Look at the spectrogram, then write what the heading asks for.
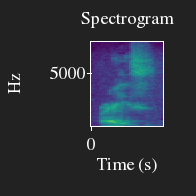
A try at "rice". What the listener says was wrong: It's rice. So try to make that these two vowel sounds into one vowel sound. Rice. This is rice, like the grain.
